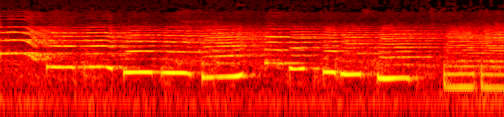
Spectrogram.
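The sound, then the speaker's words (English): An electronic instrument played through an amplifier, one control setting pitch and the other volume, gives a wavering tone that glides up and down in pitch, sliding between held notes with a warbling vibrato, loud and continuous, its volume swelling and dipping throughout. “That one does pitch, this one does volume, so you can go...”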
